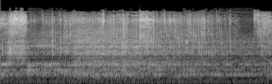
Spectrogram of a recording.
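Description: Sustained film score music mixed with bursts of rushing, hissing sound effects, the loudest near the start and another about two seconds in.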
